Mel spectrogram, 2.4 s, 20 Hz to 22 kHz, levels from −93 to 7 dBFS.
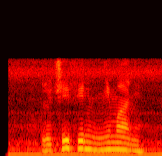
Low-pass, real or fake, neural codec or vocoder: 5.4 kHz; real; none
